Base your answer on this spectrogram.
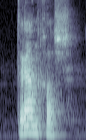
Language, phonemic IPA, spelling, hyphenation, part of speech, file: Dutch, /ˈtraːn.ɣɑs/, traangas, traan‧gas, noun, Nl-traangas.ogg
- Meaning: tear gas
